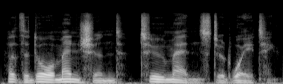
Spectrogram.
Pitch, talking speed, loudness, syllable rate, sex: 95 Hz, 170 wpm, -15 LUFS, 4.3 syllables/s, male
